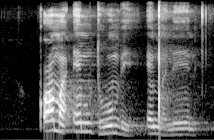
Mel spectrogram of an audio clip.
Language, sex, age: Xhosa, male, 33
